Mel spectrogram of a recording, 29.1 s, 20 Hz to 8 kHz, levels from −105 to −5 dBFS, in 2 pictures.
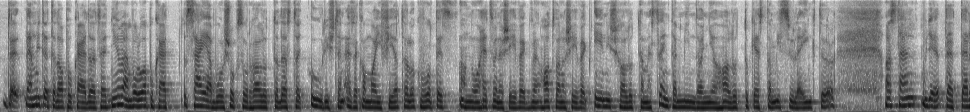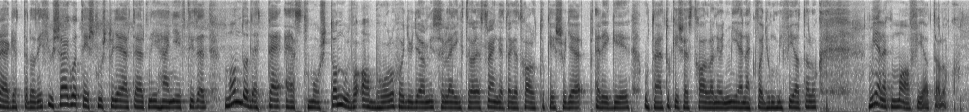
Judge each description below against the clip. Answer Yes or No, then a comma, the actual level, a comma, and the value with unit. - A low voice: No, medium, 155 Hz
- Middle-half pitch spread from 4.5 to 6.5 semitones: No, narrow, 2.6 semitones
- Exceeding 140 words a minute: Yes, fast, 155 wpm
